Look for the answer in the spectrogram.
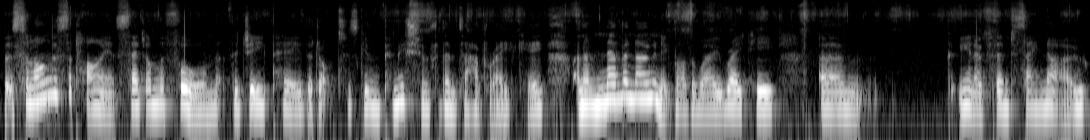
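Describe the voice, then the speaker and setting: A woman's voice: fairly low pitch, moderate pace, creaky, dark tone. A middle-aged woman giving a recorded Reiki lesson in a chatty, rambling way, full of asides and fillers. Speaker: Reiki teacher.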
